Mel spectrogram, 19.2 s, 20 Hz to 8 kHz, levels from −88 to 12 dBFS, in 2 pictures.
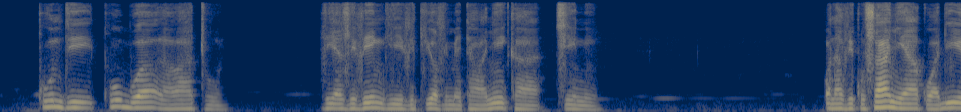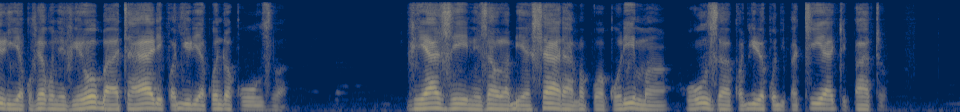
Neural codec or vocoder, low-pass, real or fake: codec, 44.1 kHz, 7.8 kbps, Pupu-Codec; 7.2 kHz; fake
